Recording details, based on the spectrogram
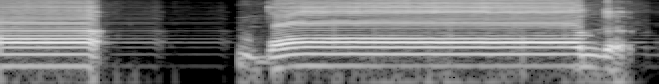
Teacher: और पूरी हरूफ तहजी के अंदर ये जो हर्फ है यानी दाद, इसका जो मखरज है किनारा जुबान दाढ़ से मिलकर दाद अदा होता है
